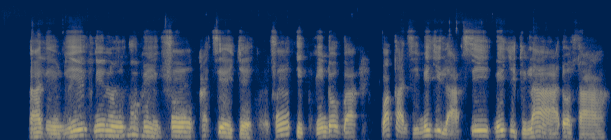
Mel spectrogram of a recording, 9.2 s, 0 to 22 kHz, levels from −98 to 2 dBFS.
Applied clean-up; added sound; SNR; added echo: neural mask model Resemble Enhance denoiser.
